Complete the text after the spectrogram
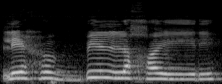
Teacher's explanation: ഹ തൊണ്ടയുടെ മധ്യഭാഗം വസത്തുൽ ഹൽക്ക്, അപ്പോൾ അതിൻ്റെ സൗണ്ട് ക്ലിയർ ആക്കുക. ബാക്ക് ശബ്ദ വന്നിട്ടുണ്ട്, അപ്പോൾ 2 ഹർഫുകൾ ഉച്ചരിക്കുന്ന കനം കൊടുക്കുക.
